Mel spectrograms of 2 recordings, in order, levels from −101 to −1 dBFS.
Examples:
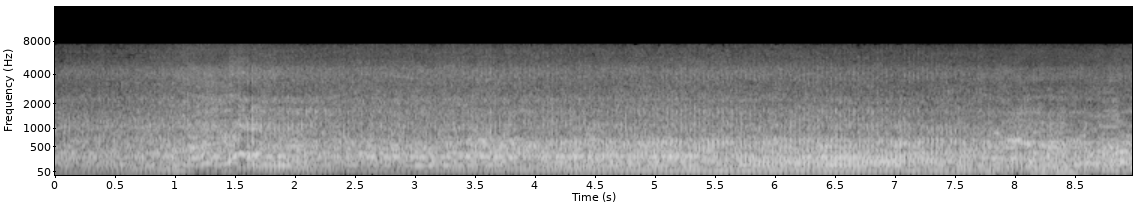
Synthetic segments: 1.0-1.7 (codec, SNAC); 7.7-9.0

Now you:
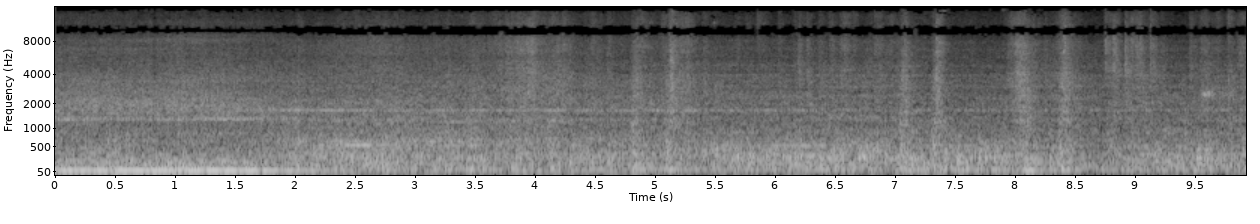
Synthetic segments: none

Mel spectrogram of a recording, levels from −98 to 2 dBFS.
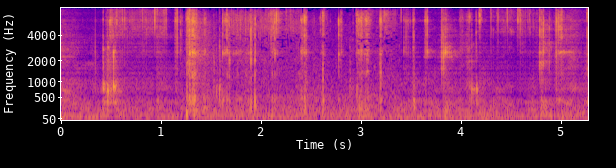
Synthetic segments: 0.0-1.2 (codec, SNAC); 3.4-5.3

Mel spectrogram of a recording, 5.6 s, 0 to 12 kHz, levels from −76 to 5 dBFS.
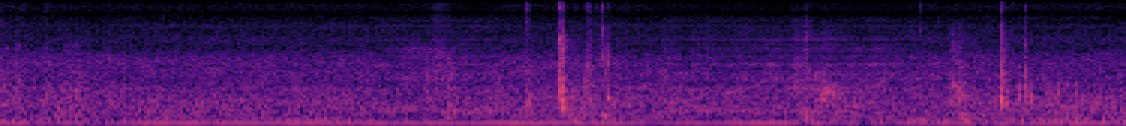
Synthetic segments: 1.9-2.5 (codec, SNAC); 3.3-4.6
